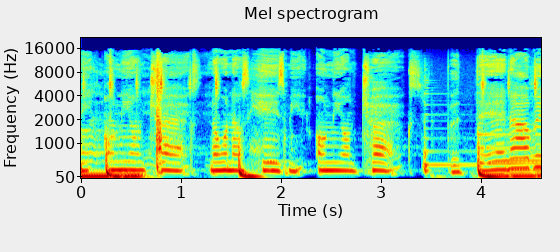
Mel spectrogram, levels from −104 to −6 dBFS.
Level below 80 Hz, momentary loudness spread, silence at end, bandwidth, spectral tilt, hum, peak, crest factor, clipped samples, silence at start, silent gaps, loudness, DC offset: -22 dBFS; 13 LU; 0 s; 16 kHz; -5.5 dB/octave; none; -2 dBFS; 16 dB; under 0.1%; 0 s; none; -19 LUFS; under 0.1%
